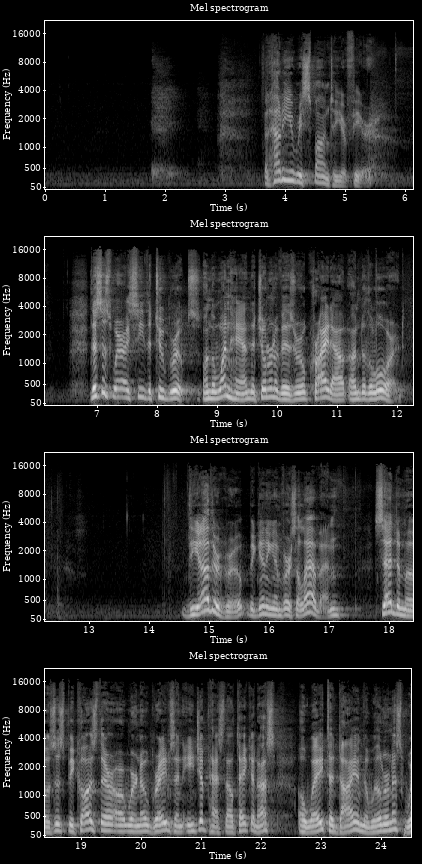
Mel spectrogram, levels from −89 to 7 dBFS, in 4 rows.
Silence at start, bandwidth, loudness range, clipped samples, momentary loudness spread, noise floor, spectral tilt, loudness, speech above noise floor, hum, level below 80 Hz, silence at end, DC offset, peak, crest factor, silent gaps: 2.95 s; 17 kHz; 9 LU; under 0.1%; 12 LU; -66 dBFS; -4.5 dB/octave; -21 LUFS; 44 dB; none; -70 dBFS; 0 s; under 0.1%; 0 dBFS; 22 dB; none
